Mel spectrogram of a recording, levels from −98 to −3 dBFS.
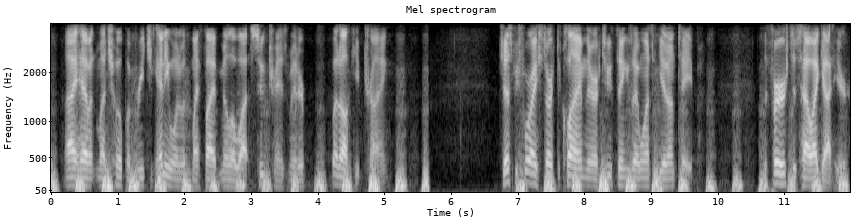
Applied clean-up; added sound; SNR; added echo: none; Breathing; 2 dB; none.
